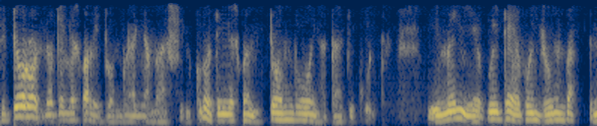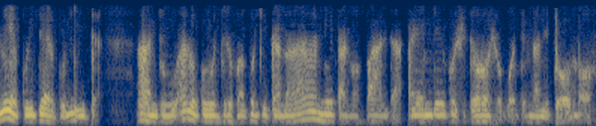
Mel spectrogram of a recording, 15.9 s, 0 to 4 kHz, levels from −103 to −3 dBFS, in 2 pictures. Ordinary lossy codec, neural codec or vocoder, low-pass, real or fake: MP3, 32 kbps; codec, 16 kHz, 2 kbps, FreqCodec, smaller model; 3.6 kHz; fake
